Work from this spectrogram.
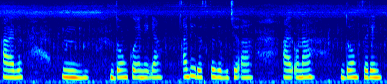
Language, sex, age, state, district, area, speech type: Santali, female, 18-30, Jharkhand, Seraikela Kharsawan, rural, spontaneous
